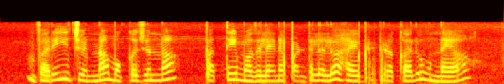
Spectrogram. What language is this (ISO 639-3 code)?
tel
